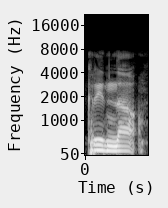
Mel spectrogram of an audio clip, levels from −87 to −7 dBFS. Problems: none marked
